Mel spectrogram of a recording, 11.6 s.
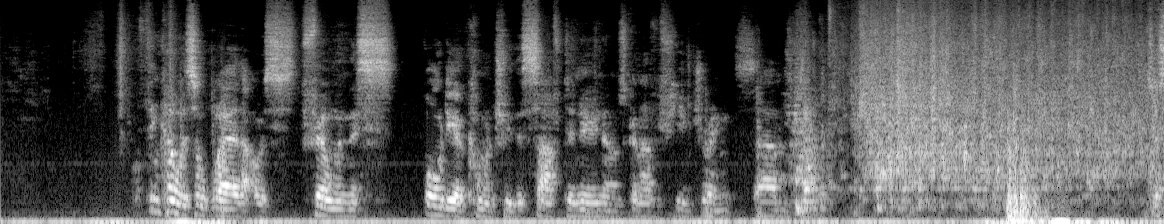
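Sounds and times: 
speech: 1.5 - 9.4, 10.0 - 10.5
toilet flushing: 7.8 - 11.6.

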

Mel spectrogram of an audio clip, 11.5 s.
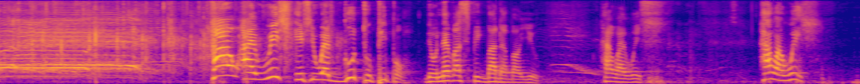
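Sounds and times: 
audience clapping: 0.0 - 5.1
speech: 3.2 - 7.3, 8.1 - 9.0, 10.2 - 11.1.

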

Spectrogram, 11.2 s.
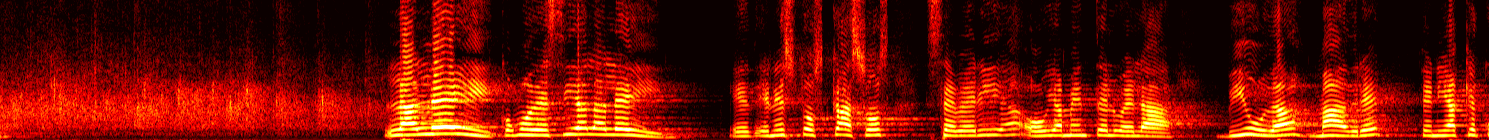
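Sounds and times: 
audience applause: 0.0 - 2.9
speech: 2.9 - 11.1.

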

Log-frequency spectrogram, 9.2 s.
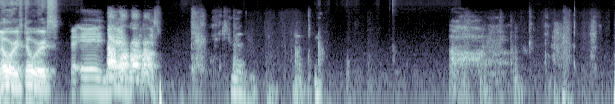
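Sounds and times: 
speech: 0.0 - 3.8
dog barking: 1.6 - 2.4.

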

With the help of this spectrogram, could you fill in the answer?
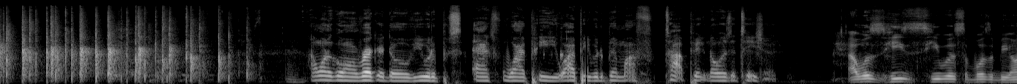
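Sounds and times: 
people clapping: 0.0 - 2.8
speech: 3.1 - 7.8, 8.4 - 10.1.

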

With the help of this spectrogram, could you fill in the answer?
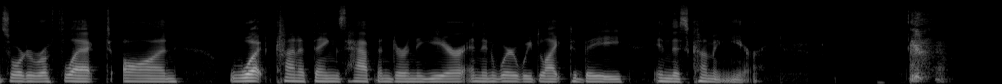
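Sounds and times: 
speech: 0.0 - 7.7
sneeze: 9.1 - 9.6.

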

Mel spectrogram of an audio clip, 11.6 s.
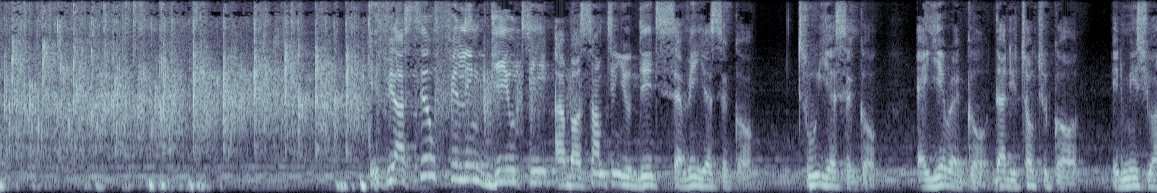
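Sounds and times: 
audience clapping hands: 0.0 - 6.0
speech: 3.7 - 11.5.

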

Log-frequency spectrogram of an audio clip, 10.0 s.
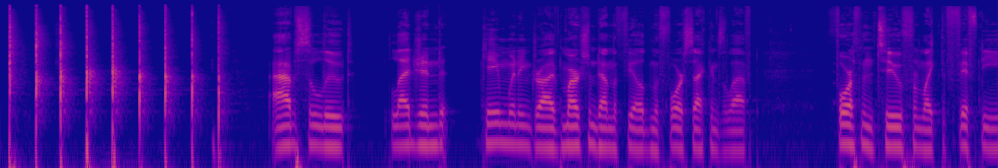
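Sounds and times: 
sharp hand claps in celebration of a Detroit Lions football win: 0.0 - 2.4
speech: 2.7 - 7.6, 8.4 - 9.9.

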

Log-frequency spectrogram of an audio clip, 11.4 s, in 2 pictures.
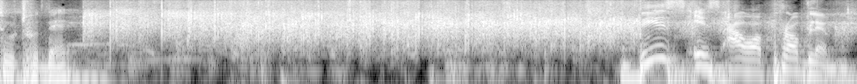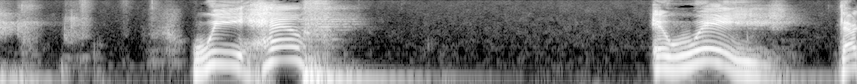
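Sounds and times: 
speech: 0.0 - 0.7, 4.1 - 5.8, 7.0 - 8.0, 10.1 - 11.4
audience clapping: 0.5 - 5.9.

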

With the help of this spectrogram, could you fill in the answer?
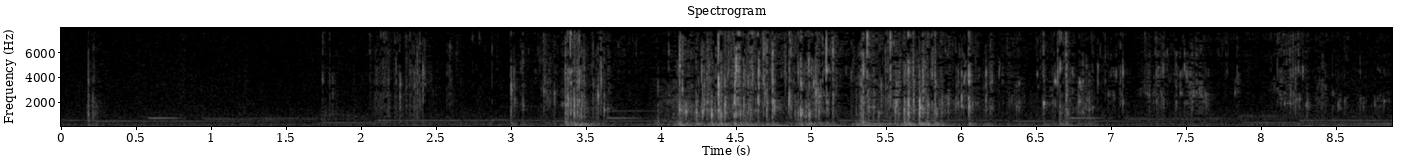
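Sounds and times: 
sterile saline solution poured, bubbling and splashing: 2.0 - 8.8
drips: 2.2 - 8.8.

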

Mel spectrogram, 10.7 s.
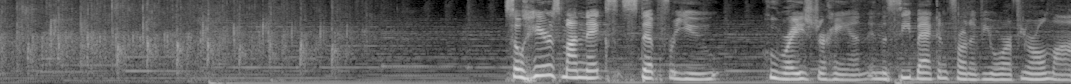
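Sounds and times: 
audience hand clap of praise: 0.0 - 3.9
speech: 5.1 - 10.7.

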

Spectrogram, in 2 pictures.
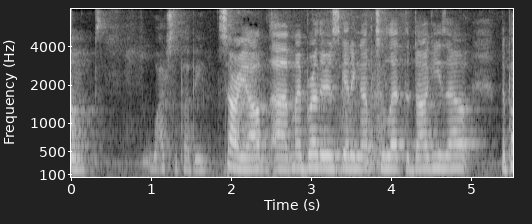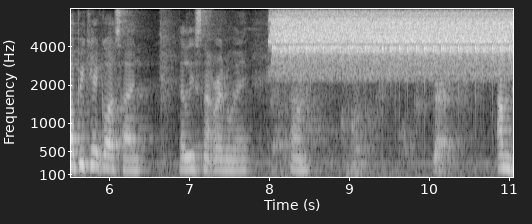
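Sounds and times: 
speech: 1.0 - 8.8
house alarm going off: 8.0 - 11.0.

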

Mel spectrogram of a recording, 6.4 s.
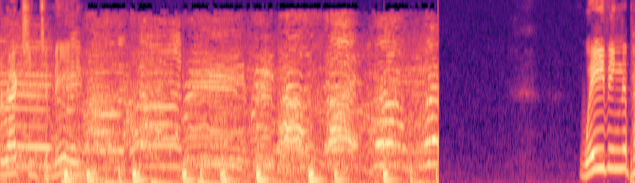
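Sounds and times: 
protesters shouting at White House fence: 0.0 - 4.4.

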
